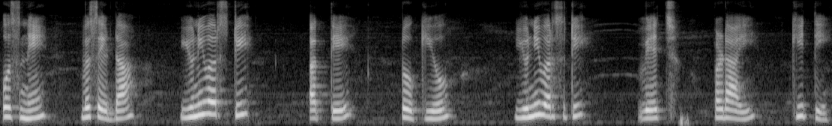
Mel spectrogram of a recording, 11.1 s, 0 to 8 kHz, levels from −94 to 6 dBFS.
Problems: constant background noise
